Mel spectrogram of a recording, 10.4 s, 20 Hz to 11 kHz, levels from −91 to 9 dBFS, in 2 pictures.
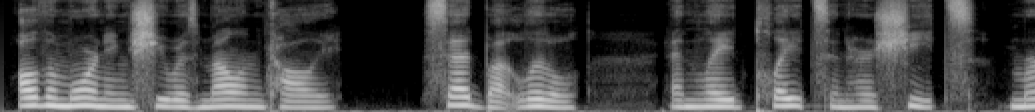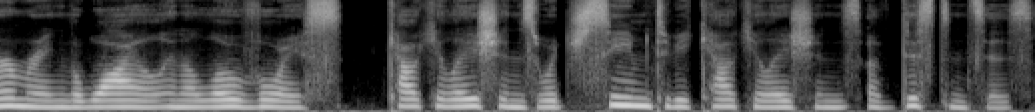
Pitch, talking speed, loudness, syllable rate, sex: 195 Hz, 175 wpm, -18 LUFS, 5.3 syllables/s, female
